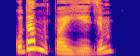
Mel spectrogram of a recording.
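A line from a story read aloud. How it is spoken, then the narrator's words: Ringing little voice asking. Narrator (Russian): звонким голоском спросила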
